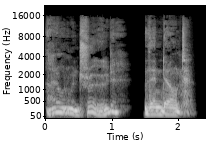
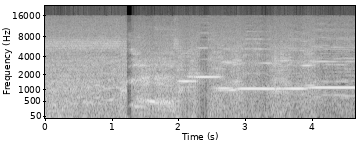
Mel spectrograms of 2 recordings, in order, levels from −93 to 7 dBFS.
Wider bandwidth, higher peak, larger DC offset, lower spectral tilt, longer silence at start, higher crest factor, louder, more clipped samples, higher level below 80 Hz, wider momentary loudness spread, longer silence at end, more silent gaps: second, 16.5 kHz vs over 20 kHz; second, -6 dBFS vs 0 dBFS; second, under 0.1% vs 0.6%; first, -4.5 dB/octave vs -0.5 dB/octave; about the same, 0 s vs 0 s; first, 14 dB vs 4 dB; second, -19 LUFS vs -2 LUFS; second, under 0.1% vs 4%; second, -50 dBFS vs -28 dBFS; first, 5 LU vs 2 LU; first, 0.2 s vs 0 s; first, 1.32-1.48 s vs none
